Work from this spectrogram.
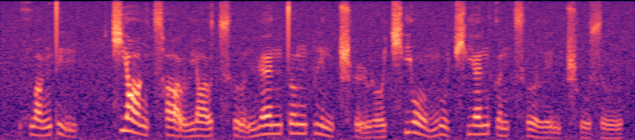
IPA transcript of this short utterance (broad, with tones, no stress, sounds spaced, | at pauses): x w ɑ˨˦ ŋ t̪ ḭ˨˩ | t͡ɕ j ɑ˥˨ ŋ t͡sʰ ɑ̰˨˩ ʊ̯ l j ɑ˨˦ ʊ̯ t͡sʰ ɹ̩˨˩ n̪ ɥ ɛ˦ n t̪ ɤ˦ ŋ p i˥˨ n ʈ͡ʂʰ ɻ̩˨˩ ɻ ɤ˨˦ t͡ɕʰ j o˥˨ ʊ̯ m u˥˨ t͡ɕʰ j ɛ˦ n k ə˦ n t͡sʰ ɹ̩˥˨ l ḭ˨˩ n ʈ͡ʂʰ u˨˦ s ɹ̩˨˦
